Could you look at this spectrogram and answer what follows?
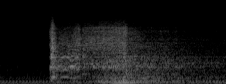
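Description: A Lincoln-Mercury car engine starts with a quick crank that catches, then settles into a brief, fairly quiet idle.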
